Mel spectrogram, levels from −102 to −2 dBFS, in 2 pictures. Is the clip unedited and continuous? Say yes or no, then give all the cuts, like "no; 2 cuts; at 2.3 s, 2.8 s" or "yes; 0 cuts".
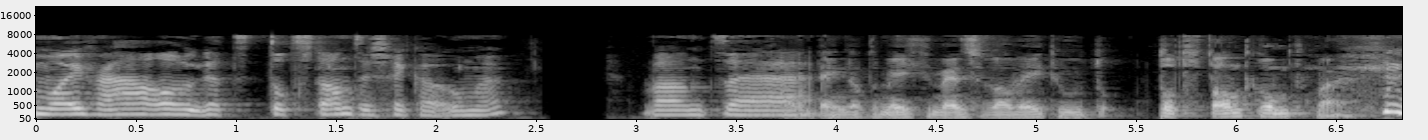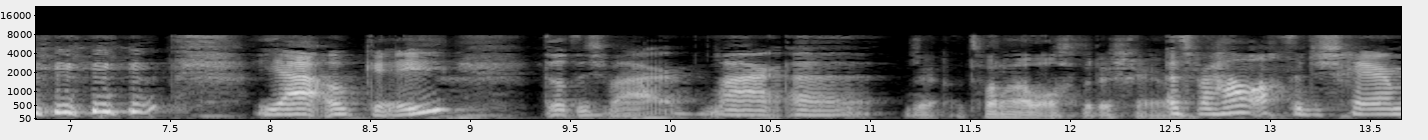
yes; 0 cuts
